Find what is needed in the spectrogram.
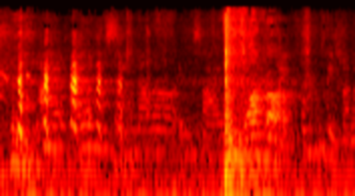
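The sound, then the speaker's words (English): A chair topples over with a single sharp, loud clatter partway through, surrounded by people talking and some light chuckling. “Want me to, like, knock over a chair or something?”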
